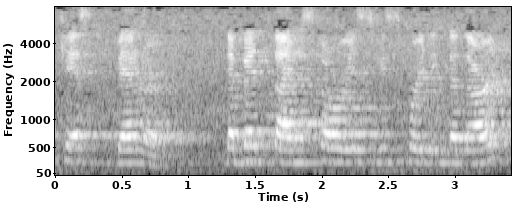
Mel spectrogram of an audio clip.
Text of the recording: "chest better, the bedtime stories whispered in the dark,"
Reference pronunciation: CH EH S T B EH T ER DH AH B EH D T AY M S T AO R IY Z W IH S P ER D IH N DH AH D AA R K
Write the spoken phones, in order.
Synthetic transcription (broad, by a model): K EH S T B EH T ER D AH B EH D T AY M S T AO R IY S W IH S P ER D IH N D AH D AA R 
